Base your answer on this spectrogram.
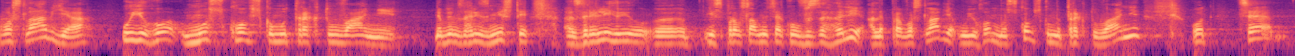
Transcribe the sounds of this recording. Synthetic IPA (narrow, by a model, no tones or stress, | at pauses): pɐʋɔslˠɑwjɐ | ujɔɦɔmɔskɔwsʲkɔmʊt̪ɾɐkt̪ʊʋɑnʲːi | nɛbud̪emwzɐɦɐlʲizmʲiʃt̪ɪzrelʲiɦʲijjʊ | izpɾɐʋɔsˠɑwnɔjʊt̪ɛrkʋojʊwzɐɦɐlʲiʔɐlˠɛpɾɐʋɔslˠɑwjɐʔʊjɔɦɔmɔskɔwsʲkɔmʊt̪ɾɐkt̪ʊʋɑnʲːiɔt̪ | t̪sɛ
